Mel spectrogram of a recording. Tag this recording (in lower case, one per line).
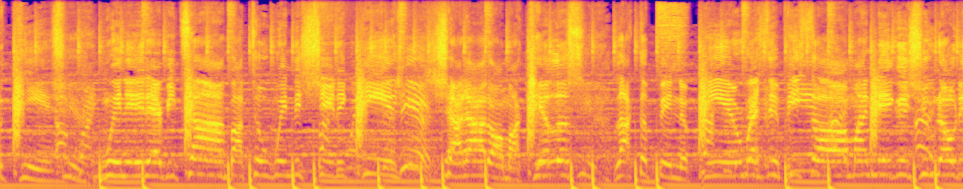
music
